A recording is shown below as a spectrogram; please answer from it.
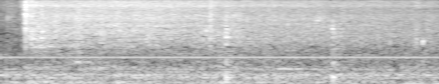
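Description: Gram flour mixture roasts in a pan while being stirred continuously, a steady close sizzle and hiss with a few scraping knocks from the utensil, with no talk.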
